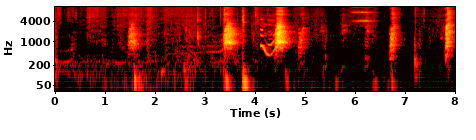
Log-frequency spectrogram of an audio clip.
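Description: Small chihuahua-type dog barking in short, sharp bursts, a few times, the two loudest about three and a half and four and a half seconds in.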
